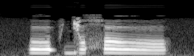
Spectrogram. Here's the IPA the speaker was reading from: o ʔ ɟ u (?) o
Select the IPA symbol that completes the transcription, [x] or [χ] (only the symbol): χ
